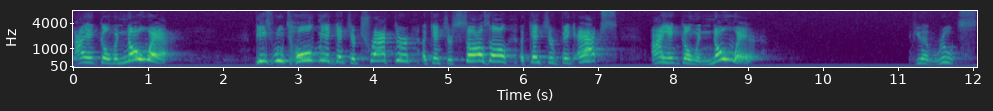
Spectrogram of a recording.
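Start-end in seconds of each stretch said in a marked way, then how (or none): 0.0-9.1 defiant tree. Acted. Preacher voicing a tree refusing to be dug up, loud and defiant. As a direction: dig in and boom it out defiantly. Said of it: "That tree's like".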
